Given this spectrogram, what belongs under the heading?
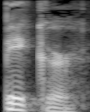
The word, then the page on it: bicker: American English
